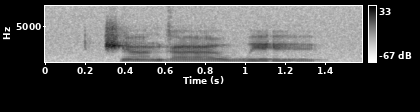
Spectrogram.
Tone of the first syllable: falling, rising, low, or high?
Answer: low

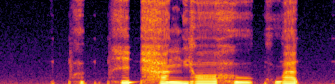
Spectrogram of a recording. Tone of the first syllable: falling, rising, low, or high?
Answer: low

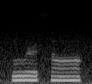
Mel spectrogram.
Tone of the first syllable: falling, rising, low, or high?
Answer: low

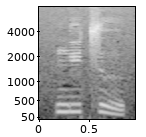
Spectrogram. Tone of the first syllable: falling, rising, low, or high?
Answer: high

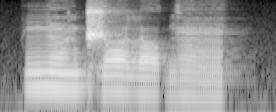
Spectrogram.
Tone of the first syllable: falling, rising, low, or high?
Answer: high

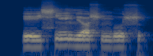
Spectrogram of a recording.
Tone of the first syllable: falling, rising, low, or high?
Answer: low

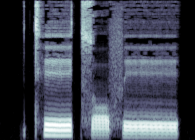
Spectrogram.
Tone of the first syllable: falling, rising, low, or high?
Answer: high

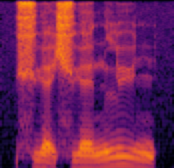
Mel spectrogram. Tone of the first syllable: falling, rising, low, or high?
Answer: low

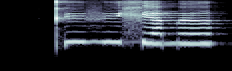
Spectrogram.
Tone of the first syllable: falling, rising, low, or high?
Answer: high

